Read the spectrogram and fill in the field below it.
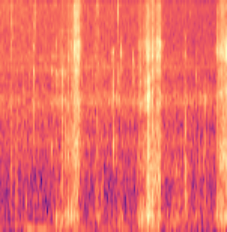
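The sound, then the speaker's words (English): Crunchy chewing of food, with several moist, crackling bites in an uneven rhythm, the loudest crunch near the middle, heard alone without talking. “Oh, well, now it's sounding real crunchy.”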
